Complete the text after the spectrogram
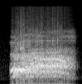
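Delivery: short rough yell; frustrated scream. Acted. Fairy annoyed by the child, frustrated yell. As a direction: let out a loud raspy "ah".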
